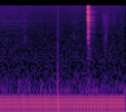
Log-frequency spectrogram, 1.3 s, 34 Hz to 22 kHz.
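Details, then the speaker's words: PS4 power supply ADP-240AR AA (model 1001A) switched on via homemade tester plug: faint click then sharper click as the supply switches in over mains hum; normal, output then measured about 11.9 V. "so if you listen closely when I plug this in you'll hear the switch kick in"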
